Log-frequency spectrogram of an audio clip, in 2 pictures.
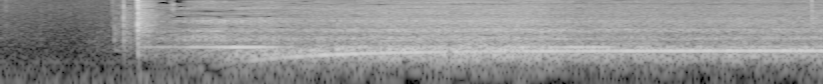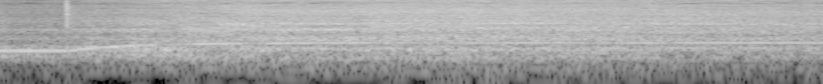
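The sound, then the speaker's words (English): A hair dryer blow-drying hair clicks on and spins up into a loud, steady whooshing whine, its tone stepping up slightly partway through before holding constant. “I'm going to blow dry my hair.”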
